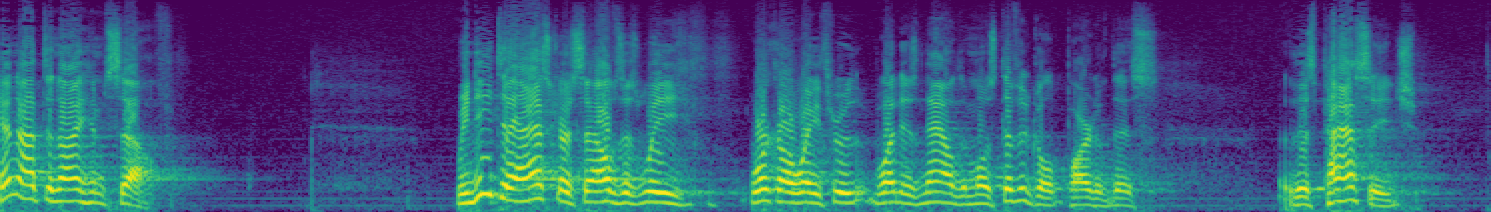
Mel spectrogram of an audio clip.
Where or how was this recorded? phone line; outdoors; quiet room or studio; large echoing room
large echoing room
